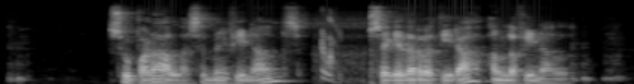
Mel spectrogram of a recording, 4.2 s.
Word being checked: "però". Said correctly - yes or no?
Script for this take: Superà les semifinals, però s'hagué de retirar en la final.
no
